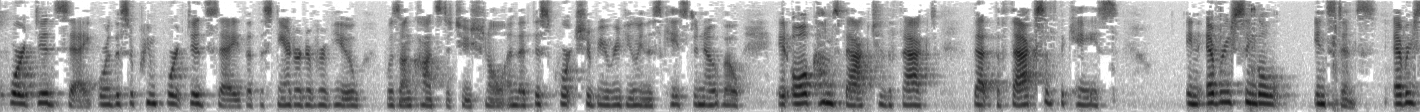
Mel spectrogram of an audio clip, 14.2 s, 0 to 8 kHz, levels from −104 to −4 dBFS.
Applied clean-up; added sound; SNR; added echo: none; none; none; none.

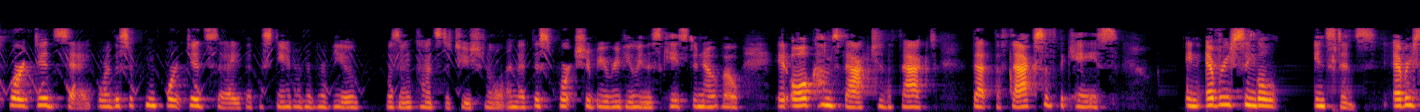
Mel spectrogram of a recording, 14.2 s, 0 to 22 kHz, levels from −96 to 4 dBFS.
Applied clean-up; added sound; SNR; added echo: neural mask model DeepFilterNet 3.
